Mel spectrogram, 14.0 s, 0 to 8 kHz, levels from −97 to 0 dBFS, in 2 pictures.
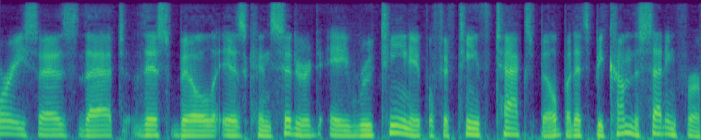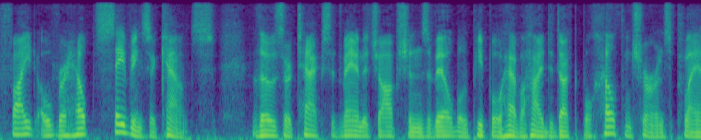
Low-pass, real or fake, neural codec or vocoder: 7.2 kHz; fake; codec, 16 kHz, 1.1 kbps, Voila-Tokenizer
